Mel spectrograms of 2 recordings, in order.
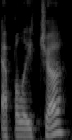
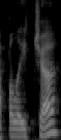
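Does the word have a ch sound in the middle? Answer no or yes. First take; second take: yes; yes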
